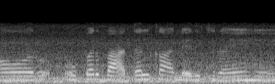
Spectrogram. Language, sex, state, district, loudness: Hindi, female, Madhya Pradesh, Dhar, -15 LUFS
